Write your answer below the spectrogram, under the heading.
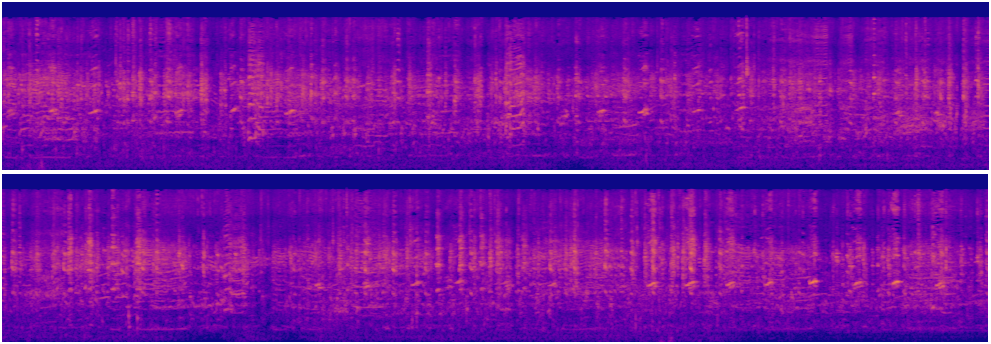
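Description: A large flock of chickens clucking and squawking continuously, many overlapping calls, with a run of quick repeated chirps near the end.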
